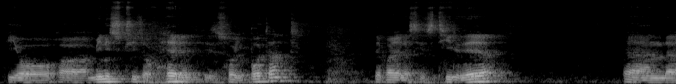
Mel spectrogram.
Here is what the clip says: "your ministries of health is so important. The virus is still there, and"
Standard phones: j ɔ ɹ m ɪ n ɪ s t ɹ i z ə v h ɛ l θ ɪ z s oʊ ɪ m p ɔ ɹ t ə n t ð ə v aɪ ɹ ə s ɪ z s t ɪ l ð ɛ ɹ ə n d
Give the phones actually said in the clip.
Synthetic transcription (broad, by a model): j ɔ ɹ m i n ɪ s t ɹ i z ə v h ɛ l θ ɪ z s oʊ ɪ m p ɔ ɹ t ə n t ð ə v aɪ l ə s ɪ z s t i l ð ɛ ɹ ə n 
